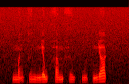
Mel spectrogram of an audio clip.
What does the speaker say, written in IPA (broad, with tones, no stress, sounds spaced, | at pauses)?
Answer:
m a̰˧˨ ŋ k ə̤˨˩ n ɲ a˨˦ w h a˨˦ m h ə̤˨˩ w k w u˨˩ t̚ ɲ a˦˥ k̚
